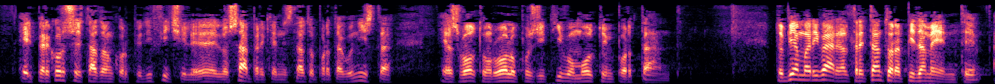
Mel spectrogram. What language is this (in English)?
Italian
